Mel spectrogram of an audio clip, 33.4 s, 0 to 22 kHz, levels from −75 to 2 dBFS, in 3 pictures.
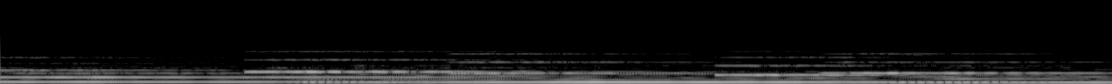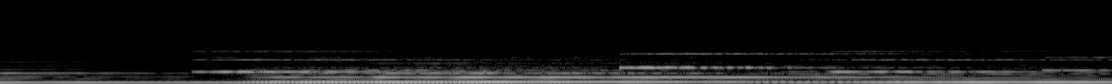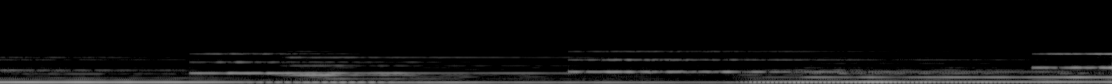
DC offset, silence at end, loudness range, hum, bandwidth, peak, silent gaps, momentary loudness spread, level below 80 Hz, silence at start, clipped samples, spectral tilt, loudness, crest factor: under 0.1%; 0 s; 10 LU; none; 1.9 kHz; -18 dBFS; none; 11 LU; -56 dBFS; 0 s; under 0.1%; -14 dB/octave; -32 LUFS; 14 dB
